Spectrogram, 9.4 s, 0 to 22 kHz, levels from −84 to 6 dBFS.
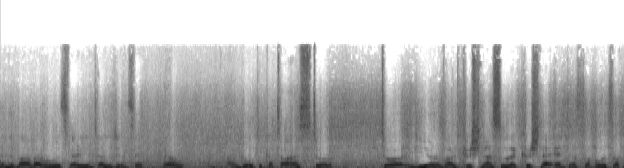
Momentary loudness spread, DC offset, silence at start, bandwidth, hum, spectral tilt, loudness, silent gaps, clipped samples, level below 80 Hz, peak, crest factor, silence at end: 7 LU; under 0.1%; 0 s; 16.5 kHz; none; -5 dB/octave; -14 LUFS; none; under 0.1%; -42 dBFS; -2 dBFS; 12 dB; 0 s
